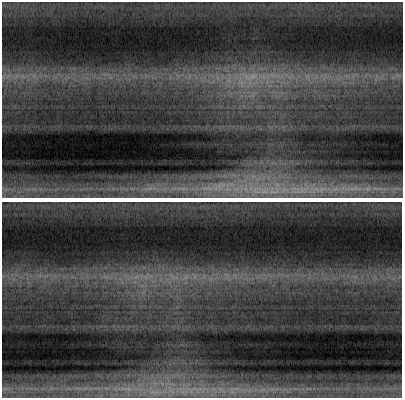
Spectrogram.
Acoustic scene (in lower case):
street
